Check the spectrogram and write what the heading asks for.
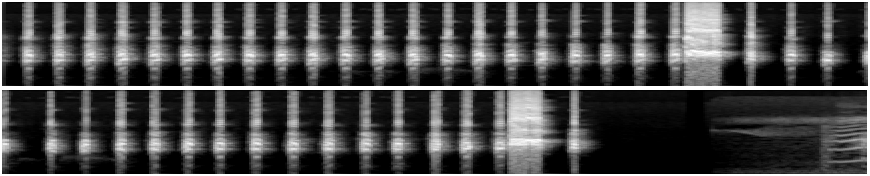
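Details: A female junglefowl delivers long trains of rapid, regular clucks, interrupted by two loud harsh outbursts, then the calling stops and quiet follows.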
